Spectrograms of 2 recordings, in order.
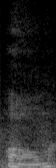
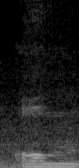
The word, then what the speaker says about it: Om: everybody's heard the word Om either the spelling om M or a m which is again more if you've studied it more you often start encountering it as three syllables instead of two syllables um the second syllable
